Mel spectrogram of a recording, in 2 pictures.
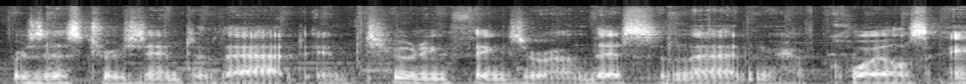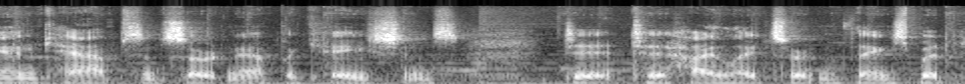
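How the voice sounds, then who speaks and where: Middle-aged male presenter, lowish pitch, informal step-by-step explainer, music underneath. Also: level tone, fairly quick. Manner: plain-spoken, explains step by step with examples. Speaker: company presenter explaining audio basics. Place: indoor listening room, seated.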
